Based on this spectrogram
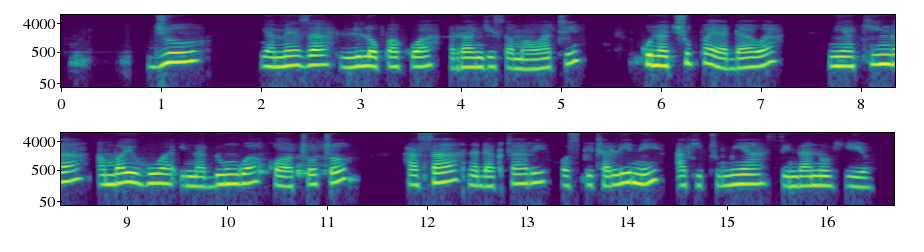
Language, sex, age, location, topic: Swahili, female, 36-49, Kisumu, health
